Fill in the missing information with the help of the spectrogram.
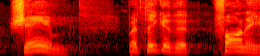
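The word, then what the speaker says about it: Fani: they have no shame but think of it fonnie it's F ni I but they pronounce it fonny how do you could would if you had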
